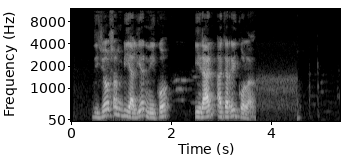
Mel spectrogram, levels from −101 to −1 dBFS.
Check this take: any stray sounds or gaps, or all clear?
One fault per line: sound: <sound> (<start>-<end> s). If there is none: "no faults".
no faults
